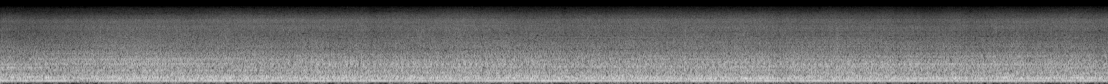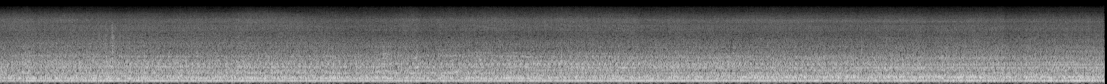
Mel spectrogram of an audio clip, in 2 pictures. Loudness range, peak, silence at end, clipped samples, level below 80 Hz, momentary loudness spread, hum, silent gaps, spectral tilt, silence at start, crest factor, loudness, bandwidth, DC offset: 0 LU; -2 dBFS; 0 s; under 0.1%; -44 dBFS; 1 LU; none; none; -5 dB/octave; 0 s; 12 dB; -14 LUFS; 15.5 kHz; under 0.1%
